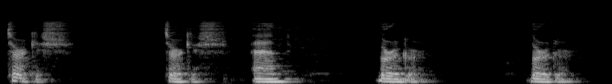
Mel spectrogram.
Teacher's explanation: Make sure not to add the extra u sound.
